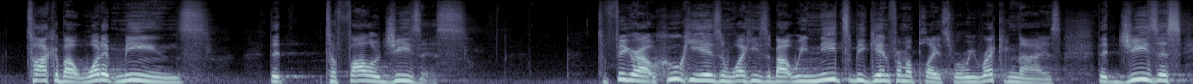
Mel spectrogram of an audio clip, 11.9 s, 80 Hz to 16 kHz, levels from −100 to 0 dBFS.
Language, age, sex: English, 40-59, male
